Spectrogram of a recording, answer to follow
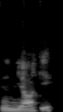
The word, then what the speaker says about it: gnocchi: between Big Shells and gnocchi. It's gnocchi. It's not that hard to say. All right, Nachi, y'all want to call Fake it? Italian. Fake Italian. Oh, y'all said it wrong.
